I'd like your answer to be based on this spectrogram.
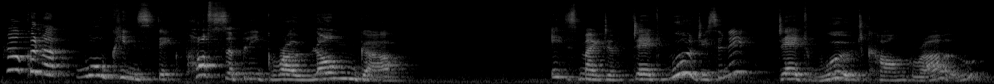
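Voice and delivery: slow, loud and scornful; scornful husband. Acted. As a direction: talk down to her. Husband scolds wife.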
